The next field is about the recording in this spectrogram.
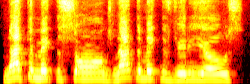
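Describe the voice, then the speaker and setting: A man's voice: very high voice, moderate pace, dry recording. A man in his sixties hosting a show, reacting to a video with emphatic, preachy commentary and repeated key phrases. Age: 60s. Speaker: host.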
